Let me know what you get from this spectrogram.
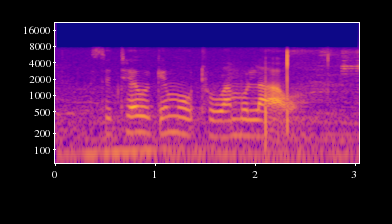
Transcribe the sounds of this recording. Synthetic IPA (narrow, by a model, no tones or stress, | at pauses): sɪtʰɛʊkʼɪmʊtʰʊwamʊla̰ːɔ̰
